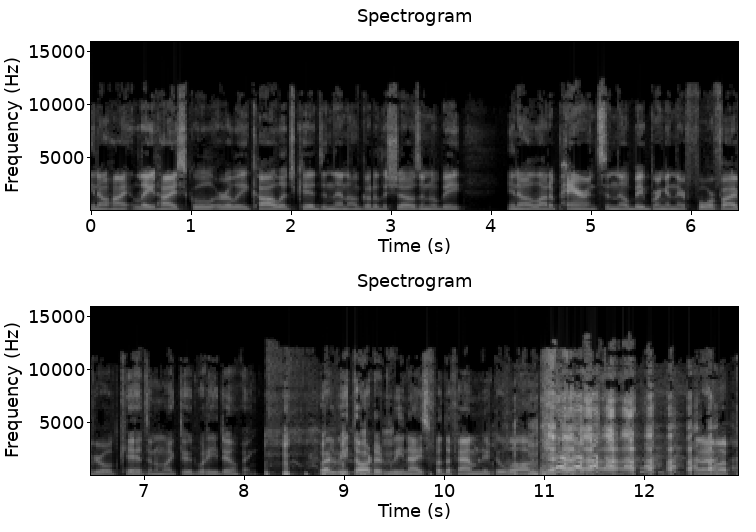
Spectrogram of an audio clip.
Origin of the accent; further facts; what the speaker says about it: Canada; Born and raised in Canada.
